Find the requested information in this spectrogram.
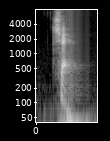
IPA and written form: t͡ʃe (CIE)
